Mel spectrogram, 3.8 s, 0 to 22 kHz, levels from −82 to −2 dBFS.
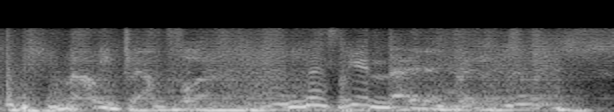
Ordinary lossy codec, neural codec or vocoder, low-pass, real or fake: none; codec, 16 kHz, 0.5 kbps, FunCodec, trained on Chinese and English, 25 frames a second; none; fake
